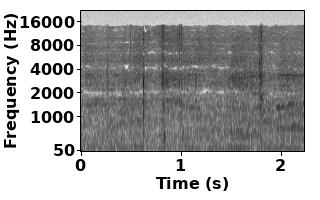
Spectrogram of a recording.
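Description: Background music in a shop, with a few light clicks of shrink-wrapped vinyl record sleeves knocking together as they are flipped through in a wooden bin.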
